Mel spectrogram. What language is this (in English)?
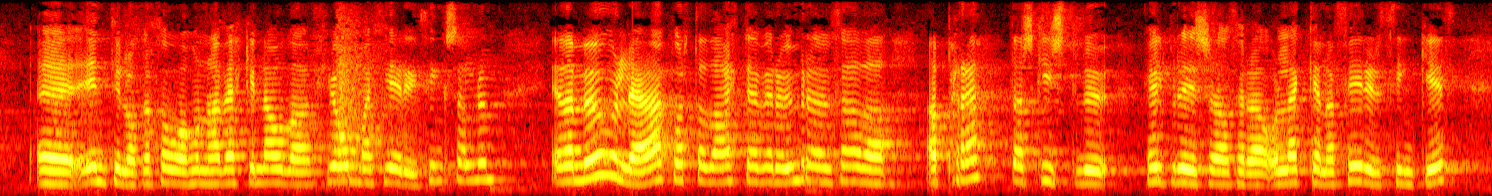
Icelandic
